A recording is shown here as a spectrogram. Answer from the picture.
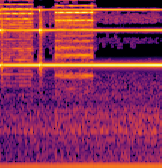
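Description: A micro FPV quadcopter's onboard beeper sounding a continuous high-pitched tone, stuck on because its flight controller is being shorted out by wet grass. Two short bursts of its normal beeping pattern sound over the steady tone in about the first second.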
